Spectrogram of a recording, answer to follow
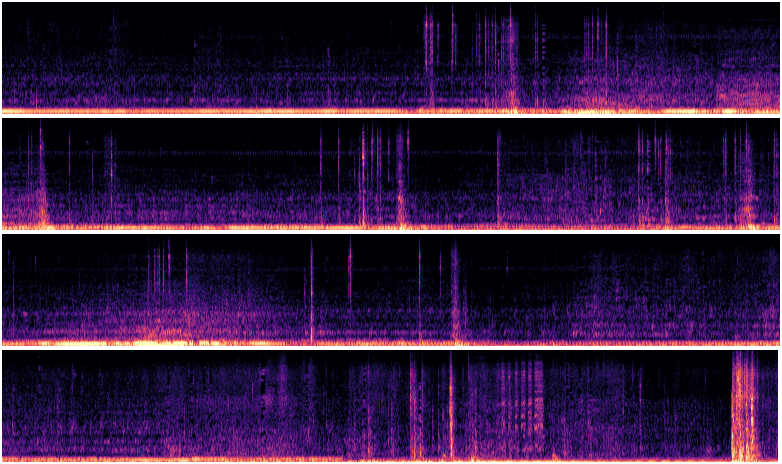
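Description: Boat outboard motor running at low throttle while the aluminum boat is eased in to a rocky shore. Its note surges briefly about halfway and settles lower near the end. Scattered light knocks are heard.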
